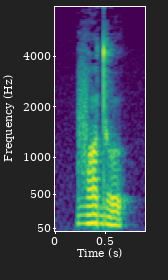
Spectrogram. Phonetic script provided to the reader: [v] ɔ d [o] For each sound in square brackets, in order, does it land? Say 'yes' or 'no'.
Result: yes, yes

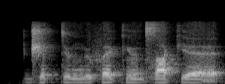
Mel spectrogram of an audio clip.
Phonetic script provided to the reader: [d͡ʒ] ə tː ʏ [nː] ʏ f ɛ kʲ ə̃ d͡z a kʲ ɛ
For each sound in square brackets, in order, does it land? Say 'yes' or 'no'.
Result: yes, no

